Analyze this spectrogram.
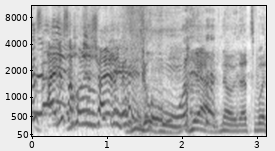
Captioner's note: both imitating explosions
